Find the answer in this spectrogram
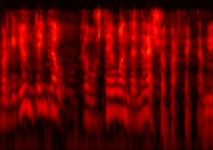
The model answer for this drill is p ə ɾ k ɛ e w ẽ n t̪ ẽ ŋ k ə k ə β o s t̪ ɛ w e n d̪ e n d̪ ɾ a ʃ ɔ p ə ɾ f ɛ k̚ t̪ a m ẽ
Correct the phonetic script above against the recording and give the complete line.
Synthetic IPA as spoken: p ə ɾ k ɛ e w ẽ n t̪ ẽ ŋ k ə k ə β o s t̪ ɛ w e n t̪ e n d̪ ɾ a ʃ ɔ p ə ɾ f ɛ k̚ t̪ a m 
